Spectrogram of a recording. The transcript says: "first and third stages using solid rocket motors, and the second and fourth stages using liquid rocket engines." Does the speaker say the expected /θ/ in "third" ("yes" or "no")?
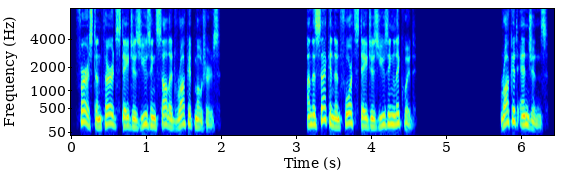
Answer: yes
